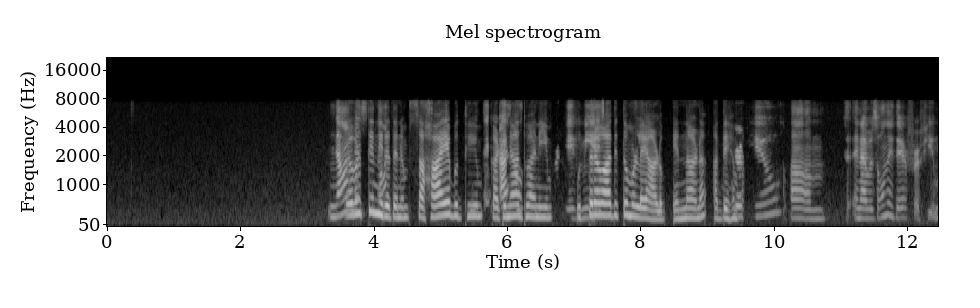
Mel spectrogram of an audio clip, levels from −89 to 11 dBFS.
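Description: Speech, carried over a call path whose band stops at 8 kHz, has four stretches of speech suppressed in double talk: 3.82–5.85 s, 6.01–6.94 s, 7.44–8.50 s and 9.37–9.76 s. The level falls by up to about 25 to 40 dB, likely because an echo canceller ducked the talker while the far side spoke. On a waveform these appear as sudden hollowed-out envelopes, and on a spectrogram as faded, thinned bands.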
